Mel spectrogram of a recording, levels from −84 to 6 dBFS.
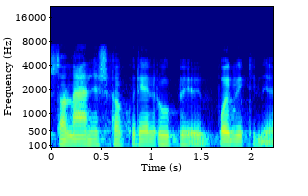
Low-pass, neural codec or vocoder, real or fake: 7.2 kHz; codec, 16 kHz, 1 kbps, FunCodec, trained on LibriTTS, 50 frames a second; fake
